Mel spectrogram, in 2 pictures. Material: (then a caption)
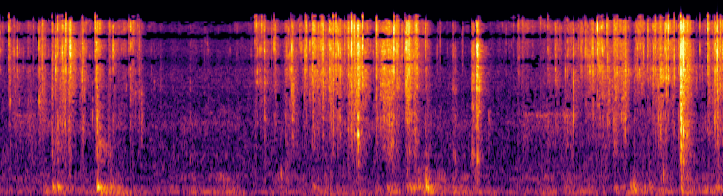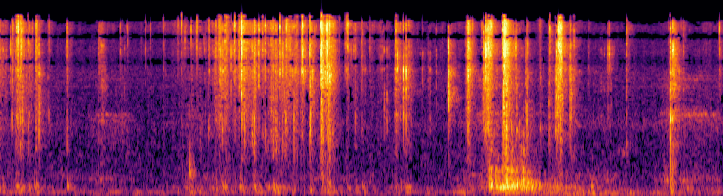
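Soap. A utility knife blade scores a grid into a solid green bar of soap held in a hand with long pink nails, then scrapes off small cubes. The result is a steady run of crisp, bright scraping and crackly clicks with soft crumbling underneath, and a louder, fuller crunch near the end.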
